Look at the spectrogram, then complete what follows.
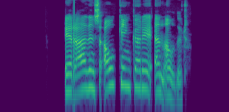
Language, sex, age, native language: Icelandic, female, 30-39, Icelandic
